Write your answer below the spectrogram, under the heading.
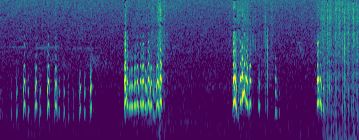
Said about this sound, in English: Venture high enough in the western mountains, above tree level into the alpine zone, and you'll find talus slopes interspersed with bits of low tundra, home to one of the continent's most reclusive birds, the white-tailed ptarmigan.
